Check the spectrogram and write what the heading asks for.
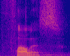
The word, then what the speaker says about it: Thales: Okay, so I shall try to make a habit of writing and pronouncing the names of Greek mathematicians as close to their original form as a Turkish pronunciation allows me to do, because I really hate this French and English attitude of deforming Greek words and pronouncing them in a funny way.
